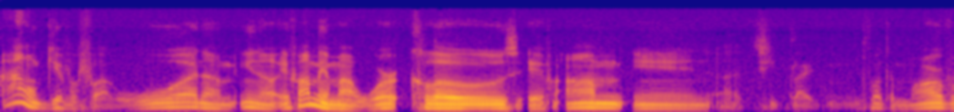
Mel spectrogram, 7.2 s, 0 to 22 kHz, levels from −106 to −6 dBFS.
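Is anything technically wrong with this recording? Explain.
No, nothing is technically wrong with this audio.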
